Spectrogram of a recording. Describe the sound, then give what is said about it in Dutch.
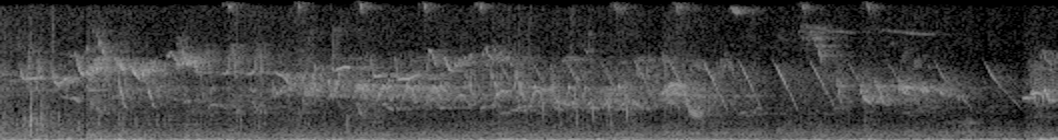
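A pied flycatcher sings its short, repeated phrases from above its nest box, bright chirping notes amid a busy chorus of other birds and a steady low outdoor rumble. “Eh, oh, kijk, Bond Vlieg zit boven zijn nestkastje te zingen. Hoor je? Dit is eh, zijn riedeltje.”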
